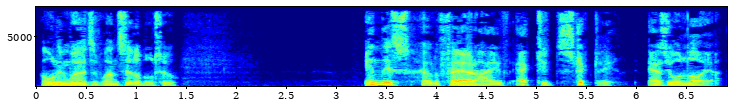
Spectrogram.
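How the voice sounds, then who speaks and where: An actor playing a long-suffering lawyer, reading letters to a friend in a dry, measured, mildly exasperated manner in a radio drama. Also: male voice, mid-range voice, lively intonation, husky, dry recording, dull audio. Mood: reproachful, caring.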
